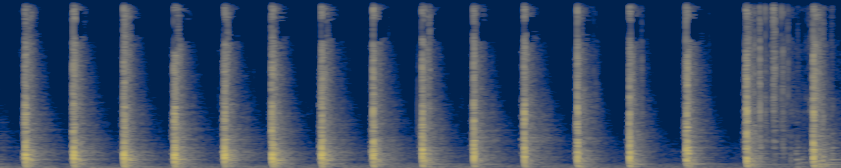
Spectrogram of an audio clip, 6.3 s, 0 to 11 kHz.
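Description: Work Tuff Nomad field knife chopping into an old wooden 2x4, a sharp chop about three times a second, ending in a quick flurry of knocks near the end.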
